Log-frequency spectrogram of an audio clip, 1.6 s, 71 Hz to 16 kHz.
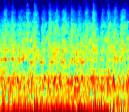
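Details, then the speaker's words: Samsung WA48H7400AW/A2 washer at about 1,000–1,030 rpm spin after suspension rod work: steady low drum rumble, some noise left but no heavy banging; much quieter than before, quieter spin cycle. "wow this is this is this is way better than before for sure it's still making noise but not as bad as before"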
